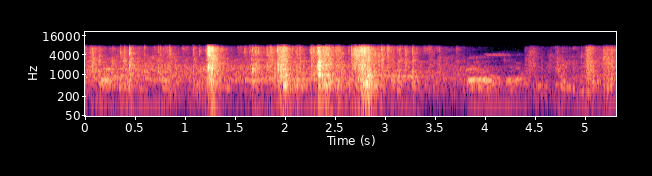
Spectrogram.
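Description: Football trading cards being handled by hand: a run of papery swishes as cards are slid off a pack and dropped onto a stack, with a sharp click about a second in.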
